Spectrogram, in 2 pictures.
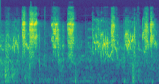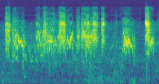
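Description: Lovebirds keep up a dense, shrill chatter of sharp chirps and squawks, several overlapping each second, high-pitched and continuous.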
